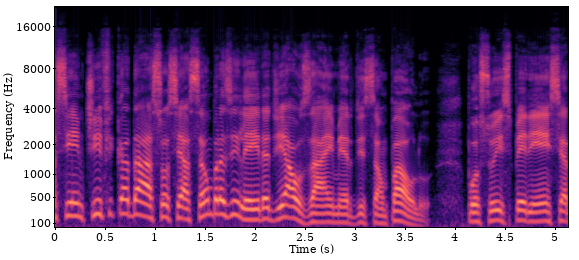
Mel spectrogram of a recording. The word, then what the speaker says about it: Alzheimer: É Alzheimer a pronúncia correta? Isso, é alemão. Alzheimer.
